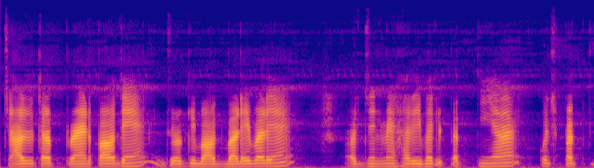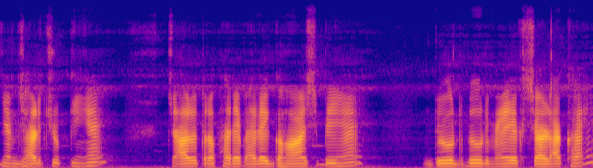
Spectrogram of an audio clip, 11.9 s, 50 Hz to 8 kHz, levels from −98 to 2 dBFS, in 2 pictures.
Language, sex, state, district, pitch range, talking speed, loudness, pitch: Hindi, male, Bihar, Bhagalpur, 135-150 Hz, 155 wpm, -21 LUFS, 140 Hz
